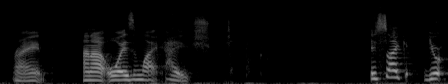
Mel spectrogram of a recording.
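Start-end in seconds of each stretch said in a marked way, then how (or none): 1.6-2.7 urgent hushed whisper; whispered scolding. Retold or imitated. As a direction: whisper it to shush a friend on a train. Quietly scolds friends on a train.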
